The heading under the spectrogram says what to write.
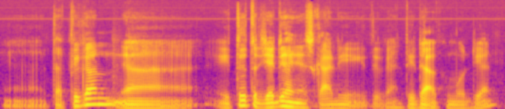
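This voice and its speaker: Gravelly low-voiced man giving family advice. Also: sing-song, normal speed, warm tone. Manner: chatty, peppers speech with "ya", acts out quoted complaints in a raised voice. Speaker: Islamic family speaker. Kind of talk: casual religious advice talk.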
